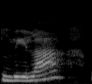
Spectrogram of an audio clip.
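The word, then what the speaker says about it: Leela: And it's Lila, like L-E-E.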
